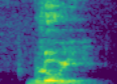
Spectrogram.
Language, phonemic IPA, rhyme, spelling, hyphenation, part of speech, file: Dutch, /blui̯/, -ui̯, bloei, bloei, noun / verb, Nl-bloei.ogg
- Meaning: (noun) blossom, blossoming; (verb) inflection of bloeien: 1. first-person singular present indicative 2. second-person singular present indicative 3. imperative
